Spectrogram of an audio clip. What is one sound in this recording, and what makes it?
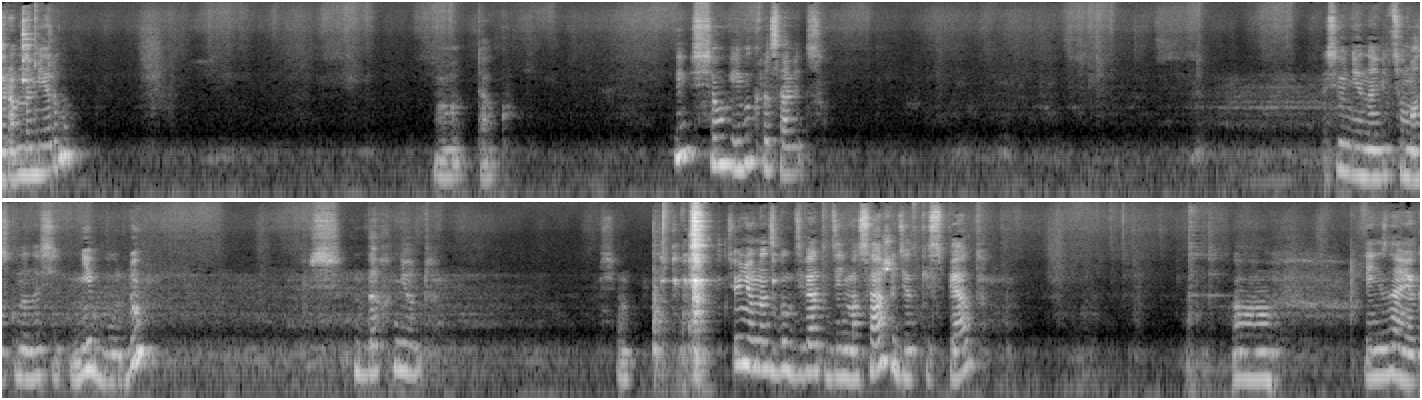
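A young woman talks calmly and close by, in a small echoing room.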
